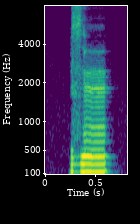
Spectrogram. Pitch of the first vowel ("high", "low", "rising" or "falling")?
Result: high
